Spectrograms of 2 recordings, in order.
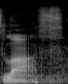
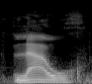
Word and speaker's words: laugh: But you see, the end of the word is a simple f sound, right? Laugh. Laugh. And it sounds like the end of the word photograph.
